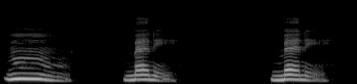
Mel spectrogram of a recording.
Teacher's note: the M sound is voiced your vocal cords are vibrating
